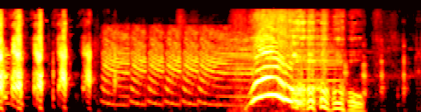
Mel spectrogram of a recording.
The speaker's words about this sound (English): I just had a coughing fit as retribution for what I said.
